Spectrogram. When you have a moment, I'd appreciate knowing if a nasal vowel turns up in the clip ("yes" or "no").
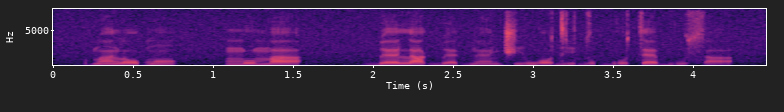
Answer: yes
